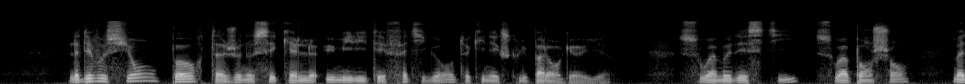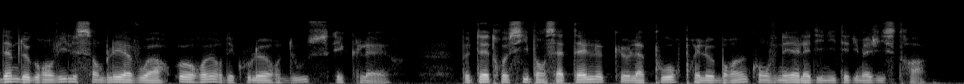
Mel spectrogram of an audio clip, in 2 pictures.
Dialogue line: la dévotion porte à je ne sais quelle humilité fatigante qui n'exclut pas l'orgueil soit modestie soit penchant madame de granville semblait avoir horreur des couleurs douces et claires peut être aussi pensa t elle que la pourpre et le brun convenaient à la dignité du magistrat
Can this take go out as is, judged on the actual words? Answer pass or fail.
pass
